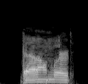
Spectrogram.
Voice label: "downward", English; adjectives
